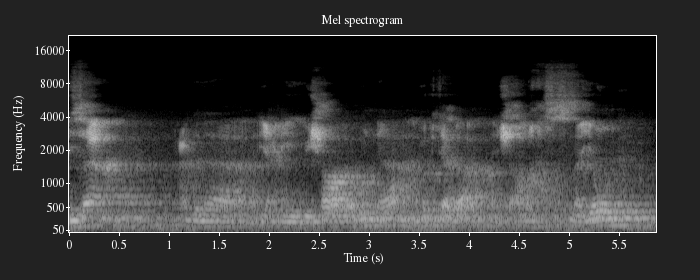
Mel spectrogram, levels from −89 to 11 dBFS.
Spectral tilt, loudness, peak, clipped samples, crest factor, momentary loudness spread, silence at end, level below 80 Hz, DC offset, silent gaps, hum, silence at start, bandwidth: -4 dB/octave; -22 LUFS; -2 dBFS; under 0.1%; 22 dB; 13 LU; 0 s; -52 dBFS; under 0.1%; none; none; 0 s; 12 kHz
